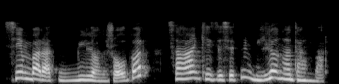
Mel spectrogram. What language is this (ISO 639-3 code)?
kaz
